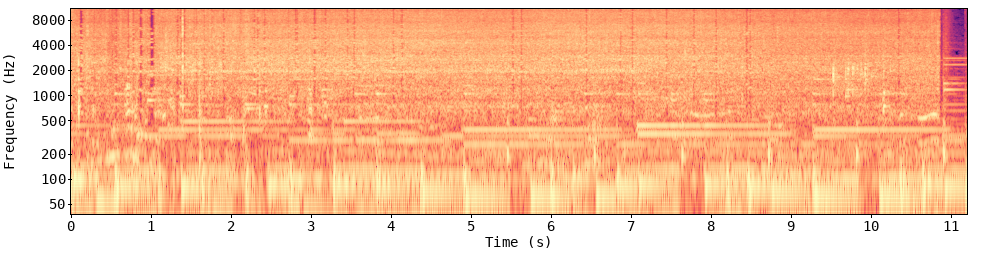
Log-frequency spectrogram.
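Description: Chicken pieces sizzling as they fry in a pan, stirred with a wooden spatula, with soft background music underneath. The sizzling cuts off near the end, leaving only the music.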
